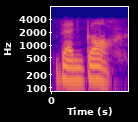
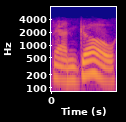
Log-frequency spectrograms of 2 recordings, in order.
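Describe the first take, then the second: First: The name has its native, original pronunciation. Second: The name has the common anglicized pronunciation. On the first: This is the name's true pronunciation. The speaker calls it right. "the true pronunciation of his name is Van Gogh" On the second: This is how most people say the name. The speaker calls it wrong. "most people refer to him as Van Gogh"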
